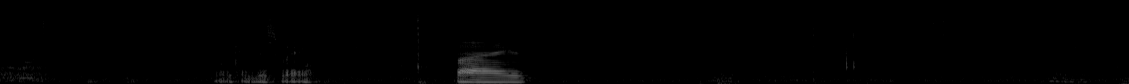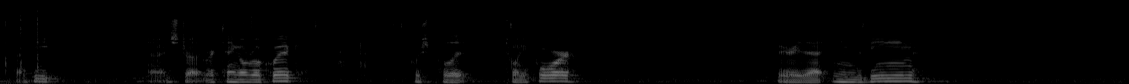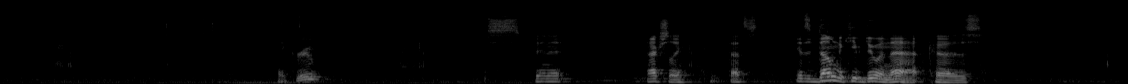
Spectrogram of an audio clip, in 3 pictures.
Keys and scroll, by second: 4.1 5, 4.2 Return, 8.6 super+z, 11.1-12.4 typing, 14.8 p, 16.1-16.9 typing, 23.3 space, 26.7 q, 29.5 space.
